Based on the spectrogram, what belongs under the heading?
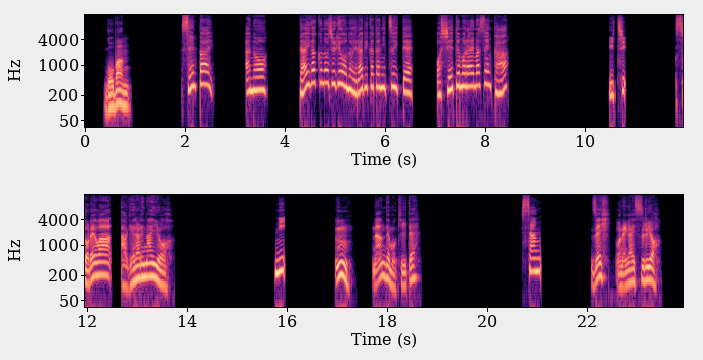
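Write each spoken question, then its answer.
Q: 先輩、大学の授業の選び方について教えてもらえませんか?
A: 2: うん、何でも聞いて。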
